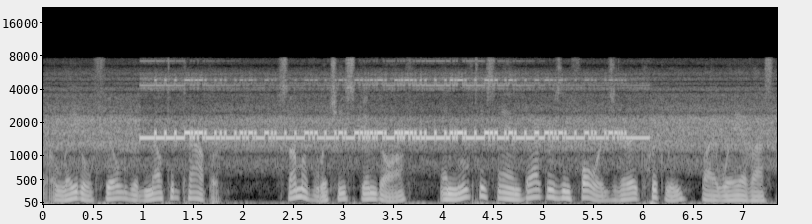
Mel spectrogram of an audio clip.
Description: RTTY (75 baud, 170 Hz shift), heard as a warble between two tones, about 1500 Hz centre, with radio static, a narrow filter and speech in English. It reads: QUAN VA SER QUE VAM ANAR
